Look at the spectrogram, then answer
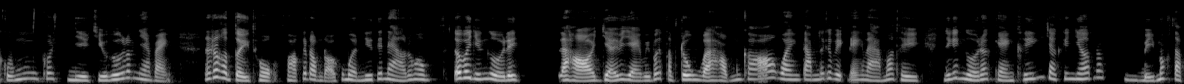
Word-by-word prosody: cũng 225 +6 -3
có 265 +1 -5
nhiều 195 -2 +1
chiều 185 +1 0
hướng 230 +4 +4
lắm 300 -1 -5
nha 235 -5 -2
bạn. 170 -6 -3 0.3
Nó - - -1
rất 340 - +3
là 280 - +4
tùy 190 -6 +3
thuộc 185 -4 -1
vào - - -2
cái 260 - -4
đồng 220 -5 0
đội 165 - -2
của 230 - -7
mình 200 -5 0
như 210 +2 +1
thế 255 - -1
nào, 215 -8 -2
đúng 220 - -3
hông? 225 -3 -1 0.2
Đối 280 - +9
với 305 +1 +5
những 245 -1 0
người 220 -7 +4
đi, 205 +1 +5 0.4
là 205 - +5
họ 170 -4 +6
dễ 200 -3 +3
dàng 210 -6 0
bị 180 - -1
mất 250 +7 -3
tập 210 - -6
trung 215 -1 +6
và 175 -3 +4
hổng 185 +4 -3
có 245 +7 +1
quan 225 -3 +1
tâm 220 -1 -2
tới 250 - -5
cái 285 - -4
việc 225 -4 -2
đang 220 - -4
làm 185 -2 -3
á, 240 - -1
thì 190 -4 -1 0.2
những 220 - -2
cái 285 - -3
người 220 -7 +2
đó 235 - +1
càng 185 -3 -3
khiến 250 - -4
cho 270 - 0
cái 260 - -5
nhóm 255 +1 0
nó 315 - -7 0.2
bị 185 -5 -5
mất 255 +4 0
tập 215 -2 0
215 Hz, 315 wpm, -24 LUFS, 190-245 Hz, 0.4 s, Đối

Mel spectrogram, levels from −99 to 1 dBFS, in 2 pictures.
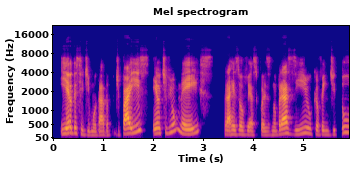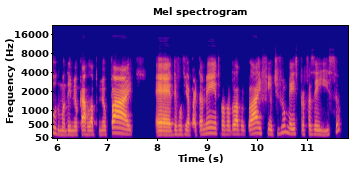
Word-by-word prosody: E 175 +3 0
eu 195 +1 +7
decidi 150 -9 -7
mudar 130 +1 -4
do 130 0 -16
de 135 -4 -11
país, 195 - +5
eu 185 +2 0
tive 195 +5 -7
1 270 +5 -7
mês 175 - -2 0.2
para - - +2
resolver 145 -2 -6
as 130 - -8
coisas 125 +1 -12
no 135 -1 -14
Brasil, 175 +2 +1
que 150 - -10
eu - - -11
vendi 145 0 -11
tudo, 200 -7 -9
mandei 140 +1 -7
meu 140 0 -9
carro 150 -2 +2
lá 145 - -3
para - - -27
o - - -16
meu 145 0 -8
pai, 180 -3 +6 0.4
eh, 135 -1 +7
devolvi 150 +1 -8
apartamento, 180 +3 -2
blá 155 -1 -7
blá 150 -1 -8
blá 160 0 -1
blá 150 -1 -15
blá 180 +4 +3
enfim, 180 -3 -9
eu 150 - -8
tive 175 +7 -13
1 225 - -10
mês 170 -3 -5
para 155 -2 -12
fazer 155 0 -6
isso, 145 0 -11
155 Hz, 230 wpm, -25 LUFS, 145-185 Hz, 0.4 s, eu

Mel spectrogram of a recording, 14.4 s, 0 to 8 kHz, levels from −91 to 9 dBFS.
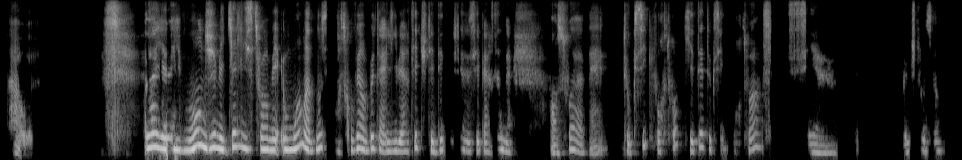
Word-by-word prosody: Ah - - -9
ouais. 445 0 -12 1.8
Aïe 245 -2 +7
aïe, 210 -1 +5
mon 215 +10 +6
Dieu 240 -1 +6
mais 210 -2 +7
quelle 255 +7 0
histoire 210 -2 +2
mais 195 -1 +3
au 205 - +5
moins 210 +6 +5
maintenant 220 -5 +1
tu 240 - -3 0.2
as - - -17
retrouvé 195 +7 -3
un 205 -4 +1
peu 220 - -1
ta 190 -6 -4
liberté, 175 +5 -4
tu - - -9
t'es 175 - -3
détachée 195 - -10
de - - -8
ces 175 0 -8
personnes 170 +1 -8 0.6
en 150 - -8
soi, 170 +4 -6
heu, - - -14
beh 170 +11 -14 0.2
toxiques 165 - -6
pour 175 -2 -12
toi, 250 +5 -13
qui 175 - -7
étaient 250 +9 -8
toxiques 200 -1 -13
pour 170 0 -33
toi, 210 +9 -11 0.4
c'est, - - -11
heu. - - -9
Une 145 0 -12 1.1
bonne 155 - -12 0.2
chose, 185 -3 -12
hein. 175 0 -23
200 Hz, 185 wpm, -23 LUFS, 175-230 Hz, 1.8 s, Aïe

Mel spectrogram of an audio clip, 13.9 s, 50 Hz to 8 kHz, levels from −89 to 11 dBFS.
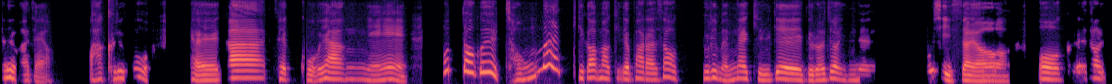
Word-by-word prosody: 네 215 0 +3
맞아요. 135 -3 -9 0.5
아 165 +2 -6
그리고 205 +4 -3 0.5
제가 205 +8 +4
제 170 -3 -2
고향에 165 -3 -1 0.4
호떡을 375 - +3
정말 175 - -4 0.4
기가 210 +1 0
막히게 190 -2 -1
팔아서 190 +3 -2 0.3
줄이 200 +2 0
맨날 170 +5 -1
길게 165 -1 +3
늘어져 160 +5 +1
있는 150 -1 -7 0.7
곳이 425 0 -2
있어요. 135 -2 +2 0.4
어 175 -2 +4
그래서 190 +2 -4
175 Hz, 205 characters per minute, -23 LUFS, 150-200 Hz, 0.7 s, 제가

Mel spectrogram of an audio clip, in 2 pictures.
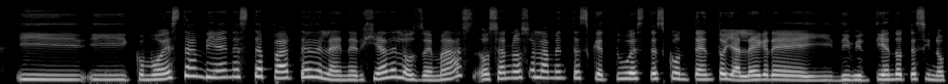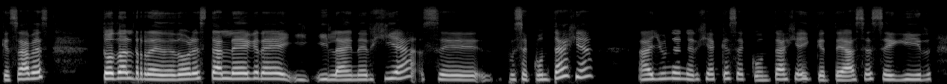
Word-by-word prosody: y 220 -2 -2
y 220 -1 -5
como 225 +1 0
es 290 +4 -1
también 340 -4 -1
esta 360 +1 0
parte 305 0 0
de 330 -3 +1
la 220 -5 0
energía 210 +7 -2
de 335 - +1
los 230 -9 0
demás, 225 - -3
o 230 - 0
sea, 275 +3 -2
no 300 +2 -1
solamente 300 -2 -4
es 295 - -11
que 240 -3 -2
tú 260 +4 -2
estés 265 -1 +1
contento 235 -2 0
y 235 - +1
alegre 210 0 +2
y 190 0 -5
divirtiéndote, 225 +4 0
sino 220 -5 -5
que 210 0 -3
sabes, 255 +8 +3 0.5
todo 265 +1 +9
alrededor 235 -3 +4
está 270 0 +3
alegre 260 -1 +4
y 210 -4 -9
y 230 +1 -2
la 210 -1 +2
energía 270 +9 -1
se, 215 -4 -2
pues, 225 -1 -7
se 230 - -2
contagia, 330 - 0 0.5
hay 235 +3 0
una 270 0 0
energía 240 -1 -3
que 260 +3 -5
se 245 -2 -5
contagia 235 +4 -3
y 255 - -5
que 205 -5 -4
te 200 +1 -1
hace 225 +5 -1
seguir, 225 0 -3
235 Hz, 165 wpm, -22 LUFS, 215-270 Hz, 0.5 s, todo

